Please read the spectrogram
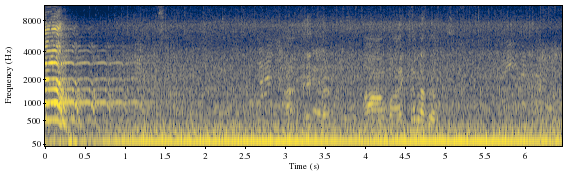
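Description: A woman's amplified voice breaks off just at the start, leaving a steady low hum with faint voices in the background.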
